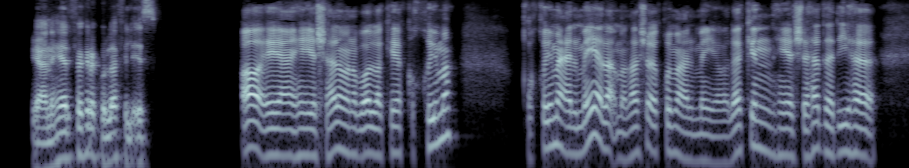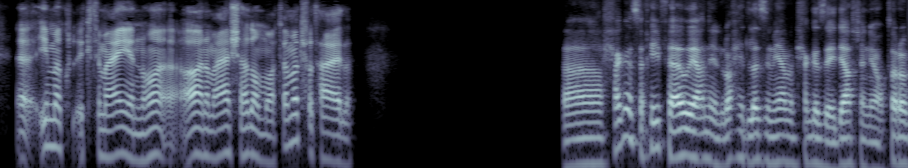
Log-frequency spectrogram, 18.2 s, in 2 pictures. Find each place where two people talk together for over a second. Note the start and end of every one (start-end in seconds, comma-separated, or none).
none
